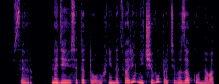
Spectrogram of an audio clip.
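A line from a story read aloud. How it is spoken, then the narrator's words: Fawning question. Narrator (Russian): вопросила она заискивающим тоном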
